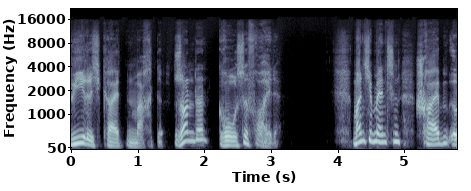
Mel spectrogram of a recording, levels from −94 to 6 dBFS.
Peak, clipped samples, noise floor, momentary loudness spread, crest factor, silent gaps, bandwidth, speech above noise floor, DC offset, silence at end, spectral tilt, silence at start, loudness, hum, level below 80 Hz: -2 dBFS; under 0.1%; -71 dBFS; 12 LU; 16 dB; none; 16 kHz; 53 dB; under 0.1%; 0 s; -5 dB/octave; 0 s; -19 LUFS; none; -60 dBFS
